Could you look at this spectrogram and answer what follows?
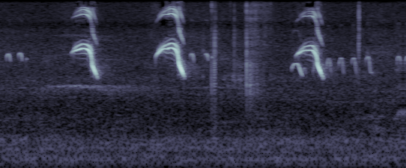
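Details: Three loud, clear chick peeps, each a high whistle sliding downward, spaced about three quarters of a second apart, with a faint soft rustle between them.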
